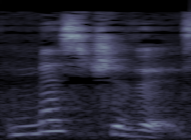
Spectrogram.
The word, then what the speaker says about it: mischievous: Hindi siya mischievous, kundi it's mischievous.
